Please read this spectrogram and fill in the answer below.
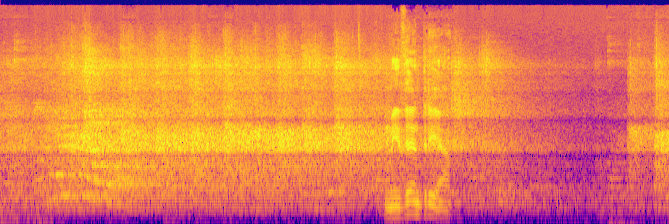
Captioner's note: applause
